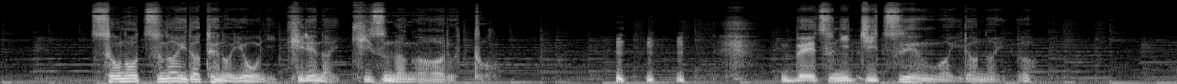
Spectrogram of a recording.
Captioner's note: chuckle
